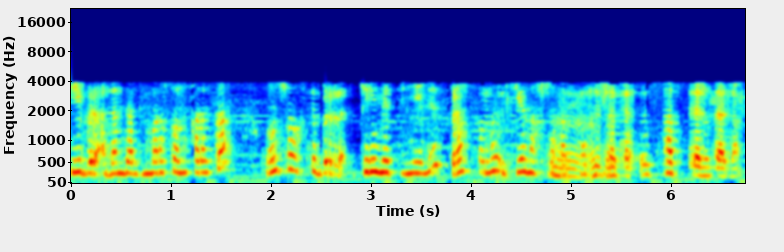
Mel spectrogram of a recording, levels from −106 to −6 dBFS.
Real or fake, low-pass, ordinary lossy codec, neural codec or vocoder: fake; 7.2 kHz; AAC, 16 kbps; codec, 44.1 kHz, 7.8 kbps, Pupu-Codec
